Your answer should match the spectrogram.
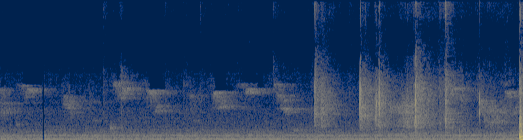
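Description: Small birds chirping faintly, short high chirps about twice a second, over a steady low hum. In the last two seconds come a few crackles from a plastic water bottle being handled.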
